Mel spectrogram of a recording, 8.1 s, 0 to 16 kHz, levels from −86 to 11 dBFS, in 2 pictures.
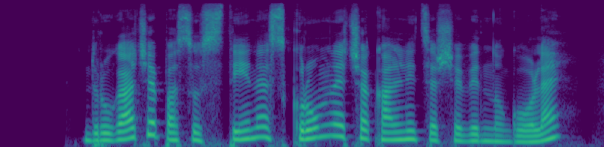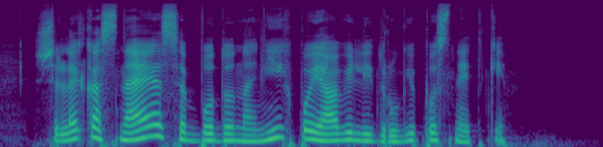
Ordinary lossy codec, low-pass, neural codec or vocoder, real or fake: none; 14.4 kHz; none; real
